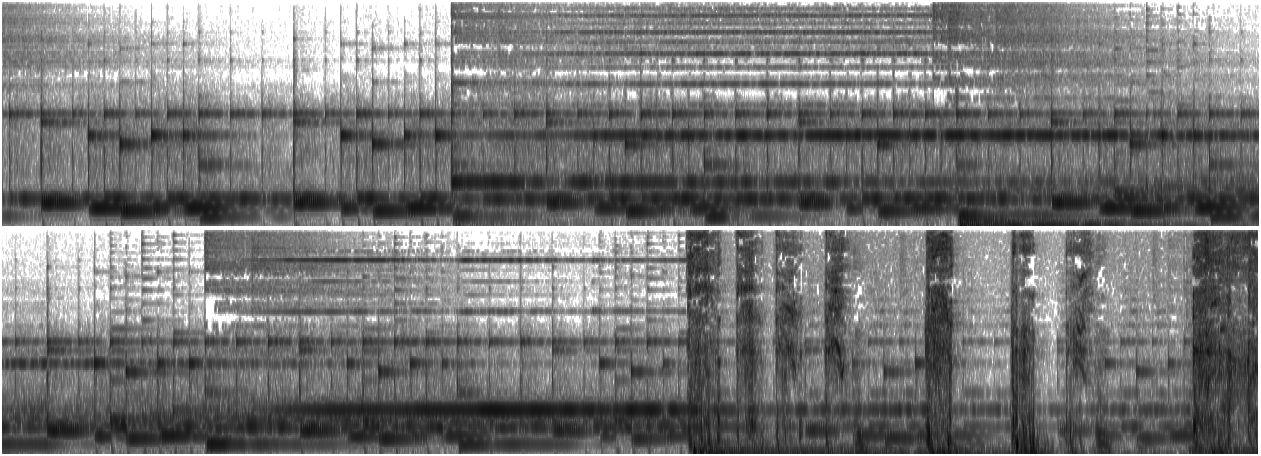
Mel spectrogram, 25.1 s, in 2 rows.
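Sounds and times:
music with sustained tones: 0:00.0 - 0:25.1
people coughing from the flu: 0:19.4 - 0:23.8, 0:24.4 - 0:25.1.

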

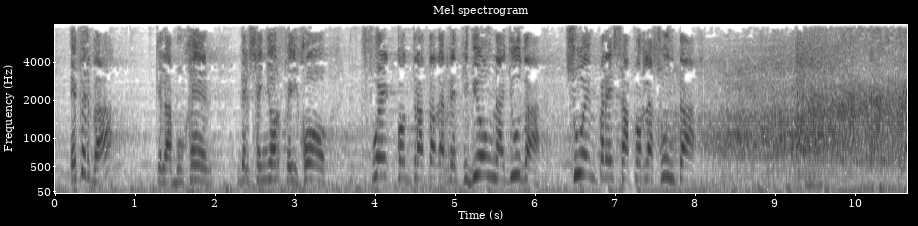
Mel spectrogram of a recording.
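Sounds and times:
speech: 0:00.3 - 0:08.3
ovation and applause from the Socialist benches in parliament: 0:08.5 - 0:10.6.

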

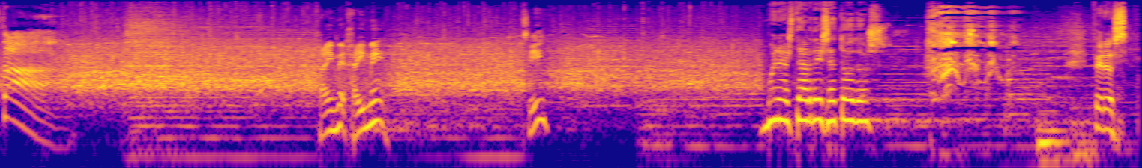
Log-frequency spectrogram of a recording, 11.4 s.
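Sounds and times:
crowd clapping: 0:00.0 - 0:08.6
speech: 0:03.2 - 0:04.1, 0:05.3 - 0:05.7, 0:07.6 - 0:09.0, 0:11.0 - 0:11.4
laughter: 0:09.3 - 0:10.4.

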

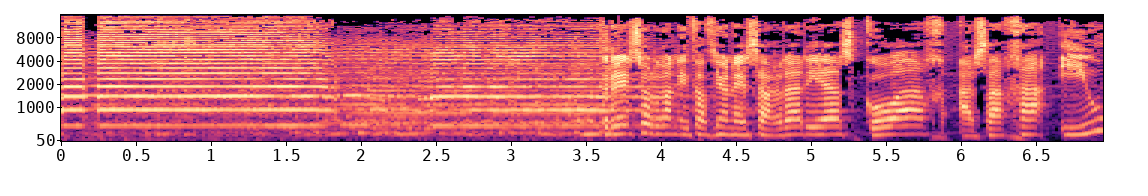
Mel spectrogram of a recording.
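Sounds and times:
tractor protest horns blaring: 0:00.0 - 0:05.5
speech: 0:03.6 - 0:06.9.

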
